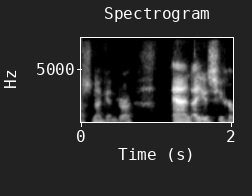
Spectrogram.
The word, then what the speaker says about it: Nagendra: can my name is nendra also it's pronounced nagendra but I have been using both lately my name is nendra nagendra and I use she her pronouns and I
